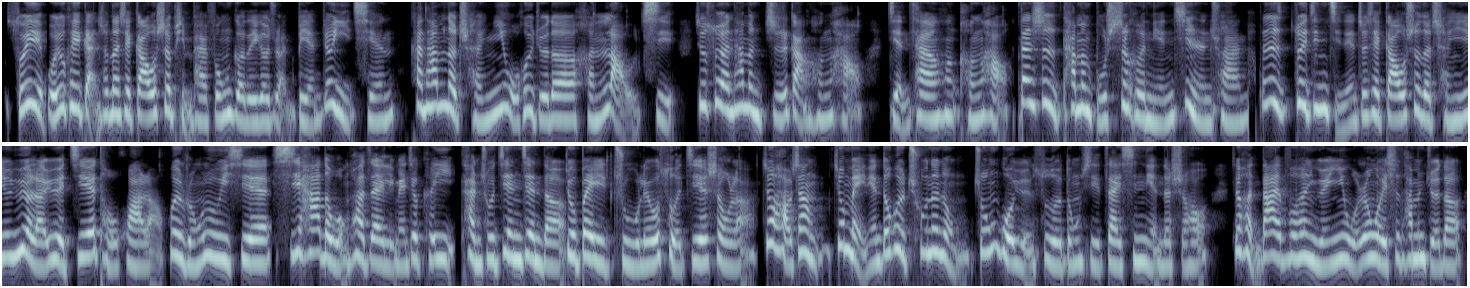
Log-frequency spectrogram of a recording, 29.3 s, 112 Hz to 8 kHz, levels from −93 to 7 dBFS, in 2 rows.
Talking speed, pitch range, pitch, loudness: 310 characters per minute, 225-285 Hz, 250 Hz, -20 LUFS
